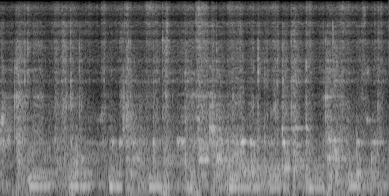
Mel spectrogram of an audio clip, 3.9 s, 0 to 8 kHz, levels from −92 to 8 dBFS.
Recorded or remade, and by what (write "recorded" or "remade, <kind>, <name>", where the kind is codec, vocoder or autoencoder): remade, codec, SNAC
